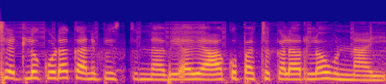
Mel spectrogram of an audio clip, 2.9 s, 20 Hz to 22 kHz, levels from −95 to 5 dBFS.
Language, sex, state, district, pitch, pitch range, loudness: Telugu, female, Telangana, Mahabubabad, 265 Hz, 245-290 Hz, -13 LUFS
